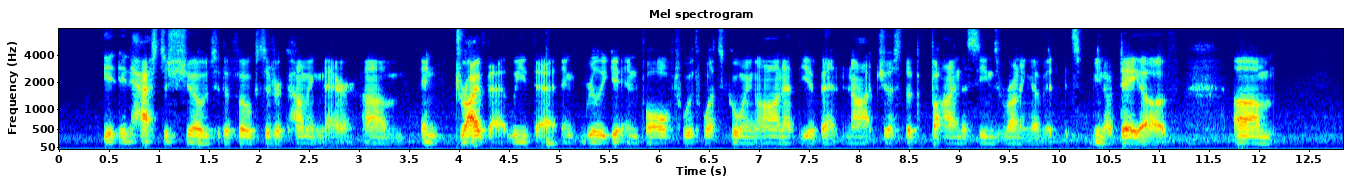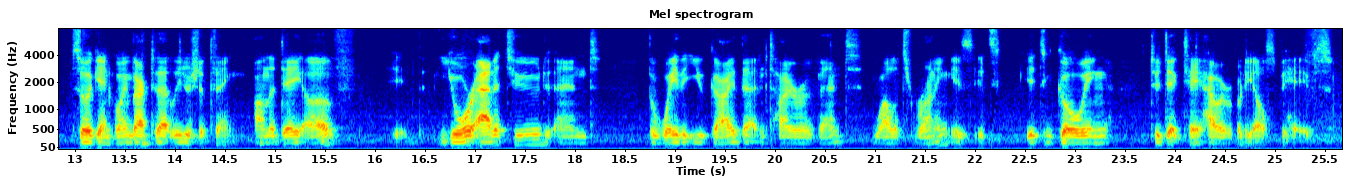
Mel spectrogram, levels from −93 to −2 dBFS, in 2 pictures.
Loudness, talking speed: -31 LUFS, 190 wpm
